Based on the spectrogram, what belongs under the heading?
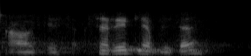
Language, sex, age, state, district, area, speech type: Tamil, male, 18-30, Tamil Nadu, Perambalur, rural, conversation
